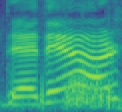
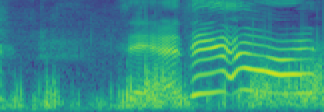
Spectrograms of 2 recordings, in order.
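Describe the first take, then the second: First: Said in the usual way. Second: Slow stretched sing-song; drawn-out playful. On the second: Real, not acted.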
